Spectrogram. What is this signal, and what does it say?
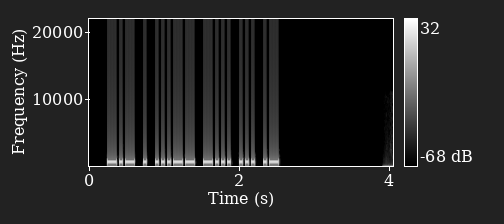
Morse code, heard as a keyed tone, about 36 wpm, 700 Hz. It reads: KE3BSA
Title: Speed Racing - USA 2x3 Call Signs 30wpm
